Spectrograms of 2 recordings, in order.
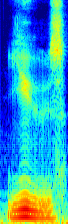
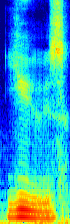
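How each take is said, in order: First: A long vowel followed by a buzzing Z. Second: A long vowel followed by a buzzing Z.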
